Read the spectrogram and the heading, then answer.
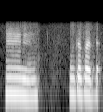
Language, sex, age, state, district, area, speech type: Maithili, female, 30-45, Bihar, Sitamarhi, urban, conversation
